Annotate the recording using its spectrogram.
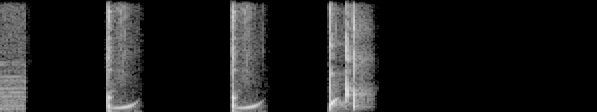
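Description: Three short cartoon bubble-pop sound effects from an animated end screen, each dipping and rising again in pitch, the third a quick double. The last moment of background music cuts off just before them.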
